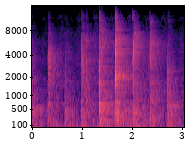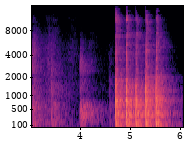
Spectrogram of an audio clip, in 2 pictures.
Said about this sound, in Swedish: De bägge ambulansmännen knackade på dörren till lägenheten en trappa upp på Nytorget 45 på Södermalm.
